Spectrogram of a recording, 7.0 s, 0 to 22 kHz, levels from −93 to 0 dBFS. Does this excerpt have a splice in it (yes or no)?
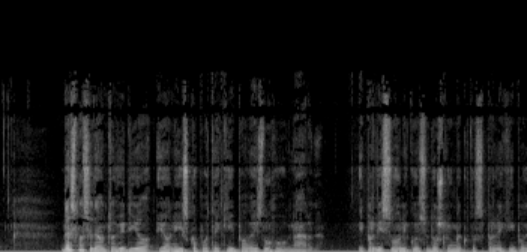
no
